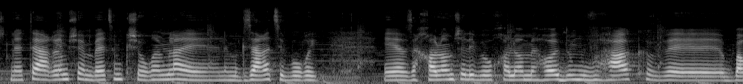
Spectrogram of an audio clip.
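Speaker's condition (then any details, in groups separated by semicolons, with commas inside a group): No condition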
